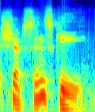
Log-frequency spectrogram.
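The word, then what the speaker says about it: Rzepczynski: You were talking about Mark Shepsinski. That's how you pronounce his name. Mark Who? Shepsinski.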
